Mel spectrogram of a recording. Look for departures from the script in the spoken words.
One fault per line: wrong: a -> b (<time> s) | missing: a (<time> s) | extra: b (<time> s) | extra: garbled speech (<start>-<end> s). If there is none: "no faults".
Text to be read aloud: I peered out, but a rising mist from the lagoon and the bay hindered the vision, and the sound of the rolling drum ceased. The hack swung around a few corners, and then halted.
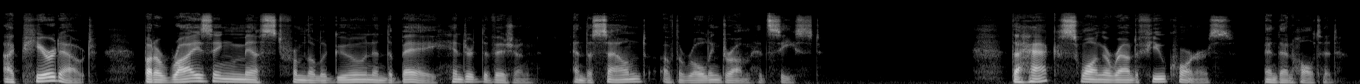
extra: had (7.6 s)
